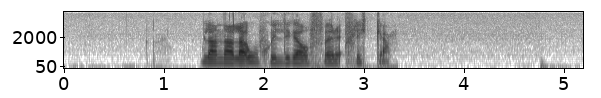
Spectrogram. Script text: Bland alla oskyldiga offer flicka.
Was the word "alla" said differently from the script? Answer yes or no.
no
